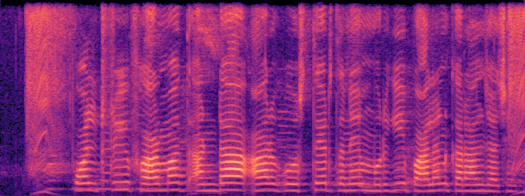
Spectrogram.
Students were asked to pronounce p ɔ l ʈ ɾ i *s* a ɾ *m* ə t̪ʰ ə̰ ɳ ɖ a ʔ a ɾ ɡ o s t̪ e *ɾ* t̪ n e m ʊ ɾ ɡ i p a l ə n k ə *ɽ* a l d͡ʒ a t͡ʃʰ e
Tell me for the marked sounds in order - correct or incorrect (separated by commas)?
incorrect, correct, correct, incorrect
